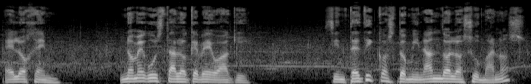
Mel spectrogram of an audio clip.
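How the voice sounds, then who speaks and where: A man's voice: medium pitch, moderate pace, some chatter behind, slight background noise, natural voice. A man voicing a blunt, suspicious warrior nun, second-in-command, speaking tersely in an audio drama. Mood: disapproving. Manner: terse, distrustful.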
